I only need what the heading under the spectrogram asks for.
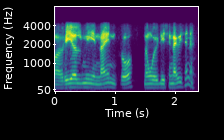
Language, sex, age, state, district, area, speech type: Gujarati, male, 30-45, Gujarat, Rajkot, rural, conversation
